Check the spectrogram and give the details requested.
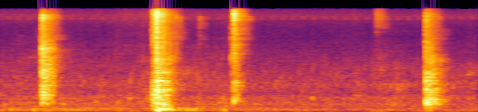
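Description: Stainless steel pressure cooker lid being turned and lifted off the cooker: four short metallic clicks and scrapes, the loudest about a second and a half in.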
